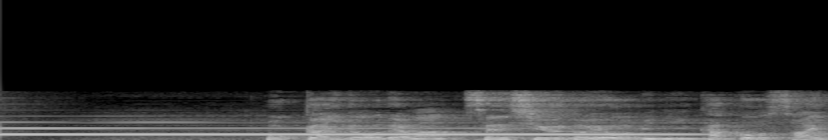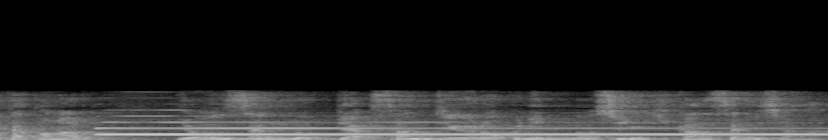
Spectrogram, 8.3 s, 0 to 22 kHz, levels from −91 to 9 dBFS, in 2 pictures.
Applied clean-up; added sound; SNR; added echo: none; Wind instrument, woodwind instrument; -2 dB; reverberation time 1.0 s.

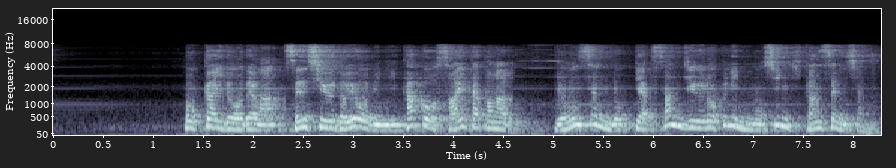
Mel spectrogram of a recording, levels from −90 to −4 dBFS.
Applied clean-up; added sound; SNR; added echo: neural separator model SepFormer DNS4.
